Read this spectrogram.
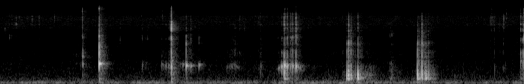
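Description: A woman bites into something crisp with a loud crunch, close to a microphone.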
